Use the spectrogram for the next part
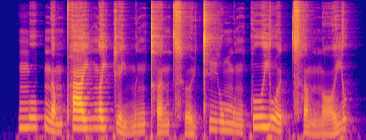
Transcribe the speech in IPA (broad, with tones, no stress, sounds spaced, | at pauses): m uː˥ p̚ n̪ ɐ˨˧ m pʰ aː˥ j ŋ ɐ˥ j k e˨˩ j m ɪ˨˧ ŋ kʰ ɐ˨˧ n t͡sʰ ɵ˨˥ ɥ t̪ʰ iː˧ w m ʊ˨ ŋ k uː˥ j w ɵ˨˥ t̚ t͡sʰ ɐ˨˩ m n̪ ɔː˨˥ j ʊ˧ k̚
